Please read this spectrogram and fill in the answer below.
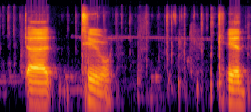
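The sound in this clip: Typing on a computer keyboard: light, scattered key clicks fill the gaps between a few short voiced bursts.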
